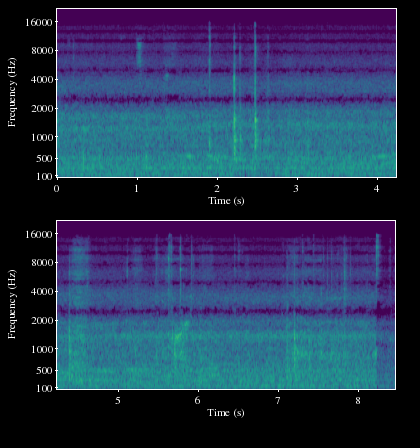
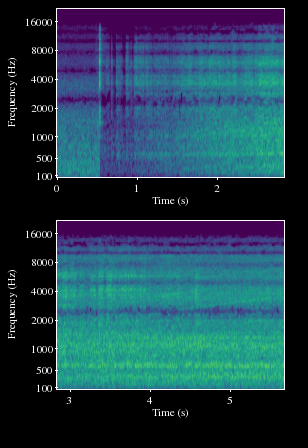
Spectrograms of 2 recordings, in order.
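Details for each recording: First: ICS Advent Pentium III industrial PC (baby AT) during boot: irregular faint scratchy clicks and crackles over steady fan hiss; owner believes he traced it to the PC speaker, likely a loose wire in it, never fixed. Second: ICS Advent Pentium III industrial PC reassembled with all covers on, worn fan filter: steady airy hum with a faint high whine, no rattle or grinding; normal fan noise.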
